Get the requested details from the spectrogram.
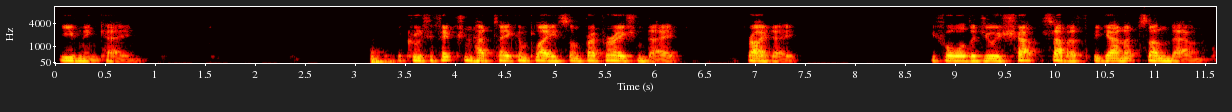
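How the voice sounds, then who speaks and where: A man reads scripture narration in a measured storytelling delivery. His voice is warm and mellow, mid-pitched. The recording is dull and lo-fi. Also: slightly rough.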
